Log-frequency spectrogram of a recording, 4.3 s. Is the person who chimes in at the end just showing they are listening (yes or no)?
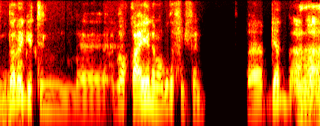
no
